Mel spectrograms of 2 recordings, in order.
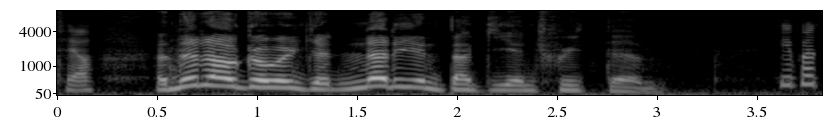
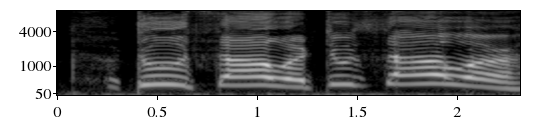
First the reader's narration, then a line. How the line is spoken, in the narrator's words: howled Mr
